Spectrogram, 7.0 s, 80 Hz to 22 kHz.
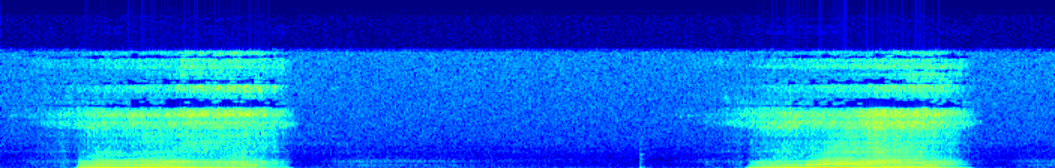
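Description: Two loud, buzzing, tonal snores about 4.5 seconds apart, roughly 13 breaths a minute, with quiet breathing between them: snoring.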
